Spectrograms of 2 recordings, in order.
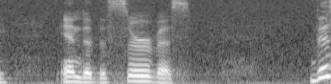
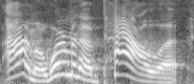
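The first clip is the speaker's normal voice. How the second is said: put-on Edwene Gaines's Southern accent; 7 semitones higher than usual. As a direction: imitate a charming Southern accent, pitched up. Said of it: "She has such a cute accent with it".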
